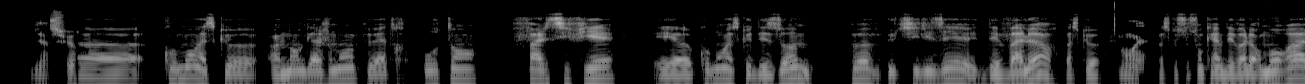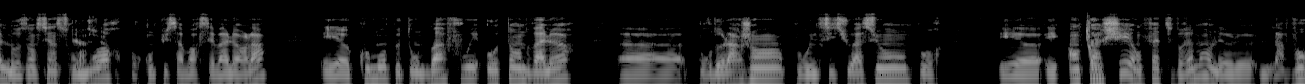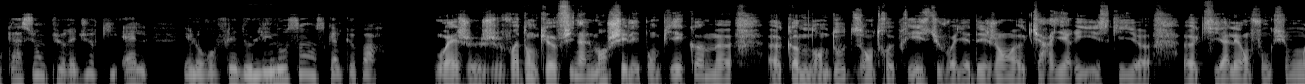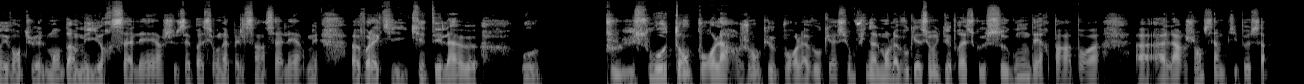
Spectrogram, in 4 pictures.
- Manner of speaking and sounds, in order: tapping; stressed: "l'innocence"; stressed: "carriéristes"
- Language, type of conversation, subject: French, podcast, Quand tu fais une erreur, comment gardes-tu confiance en toi ?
